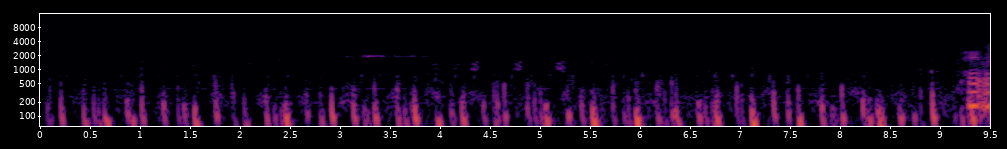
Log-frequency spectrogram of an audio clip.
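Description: A black horse's hooves clip-clop in a steady, quick rhythm in the game Red Dead Redemption II, close and fairly soft, with no voices.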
